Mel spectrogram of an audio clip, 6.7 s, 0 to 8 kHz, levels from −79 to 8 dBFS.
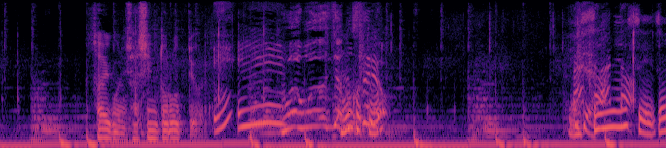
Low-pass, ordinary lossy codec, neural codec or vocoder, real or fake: none; none; none; real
